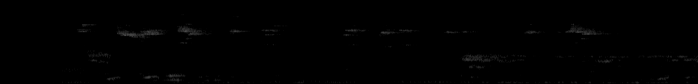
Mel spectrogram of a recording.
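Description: Faint songbirds chirping: many short, high notes repeated in quick runs. From about halfway a thin steady tone joins them.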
